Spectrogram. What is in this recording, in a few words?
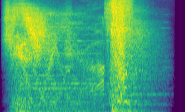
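sorcerer effect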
